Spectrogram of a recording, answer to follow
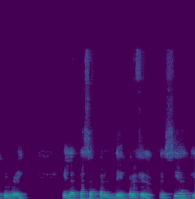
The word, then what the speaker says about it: prime rate: Se pronuncia prime rate, es la tasa preferencial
